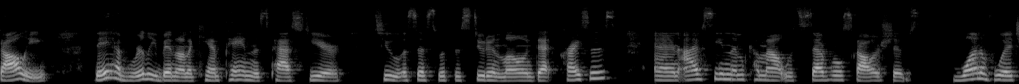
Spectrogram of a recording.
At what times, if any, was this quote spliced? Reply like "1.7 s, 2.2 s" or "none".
none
